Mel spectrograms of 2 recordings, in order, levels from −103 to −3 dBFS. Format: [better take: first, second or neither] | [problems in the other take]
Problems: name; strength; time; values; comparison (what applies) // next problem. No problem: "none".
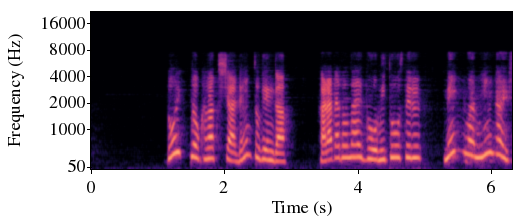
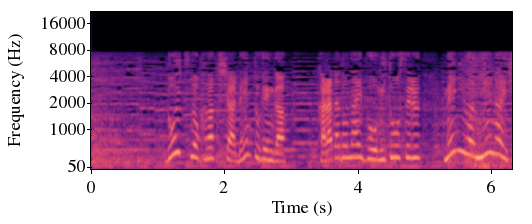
second | noise reduction (neural mask model DeepFilterNet 3)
